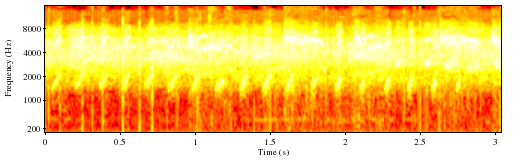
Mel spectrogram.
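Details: Lure recording of a swiftlet mating crowd: quick descending chirps repeated several times a second over a bright, hissing mass of twitters and clicks.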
